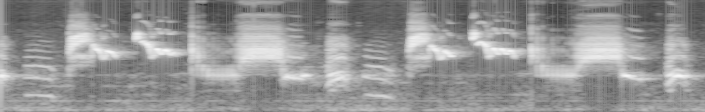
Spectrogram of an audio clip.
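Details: Asian pied starling singing a loud varied mix of its filler phrases, used to spur other starlings into song: harsh squawky bursts around bright whistled slurs, repeated in two similar phrases.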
